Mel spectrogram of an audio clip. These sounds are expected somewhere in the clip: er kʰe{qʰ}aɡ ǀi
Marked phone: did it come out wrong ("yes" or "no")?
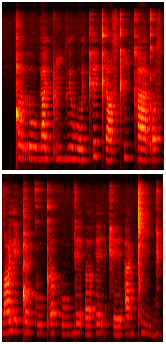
yes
